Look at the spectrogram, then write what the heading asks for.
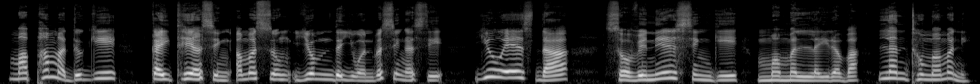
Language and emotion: Manipuri, happy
